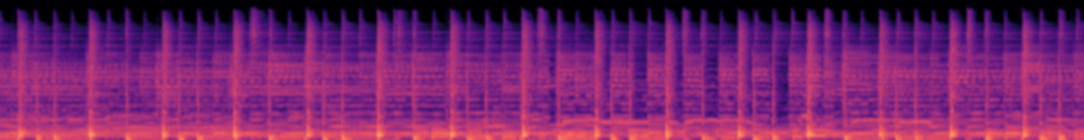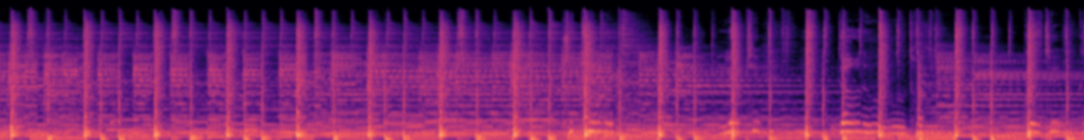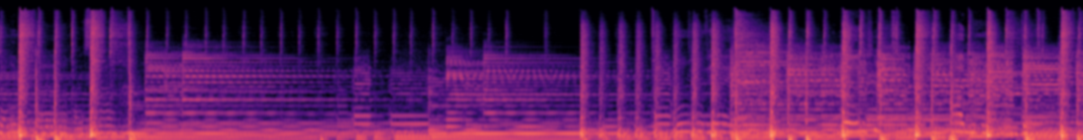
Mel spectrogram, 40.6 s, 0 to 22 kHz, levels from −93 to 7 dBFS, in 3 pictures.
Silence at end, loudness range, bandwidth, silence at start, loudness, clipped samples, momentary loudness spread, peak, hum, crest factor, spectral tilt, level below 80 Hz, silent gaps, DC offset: 0 s; 6 LU; 17.5 kHz; 0 s; -24 LUFS; under 0.1%; 9 LU; -4 dBFS; none; 20 dB; -5 dB/octave; -32 dBFS; none; under 0.1%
